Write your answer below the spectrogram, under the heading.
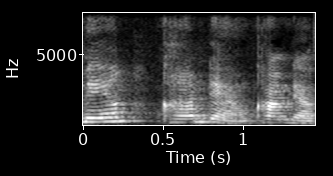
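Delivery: ordinary delivery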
